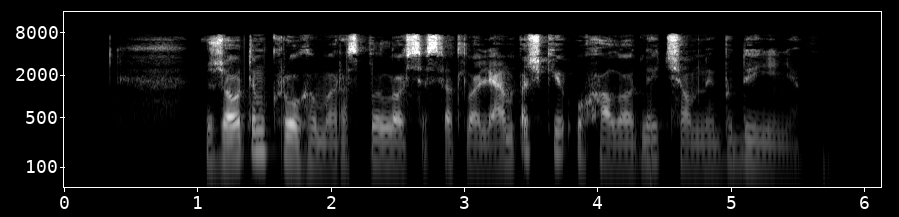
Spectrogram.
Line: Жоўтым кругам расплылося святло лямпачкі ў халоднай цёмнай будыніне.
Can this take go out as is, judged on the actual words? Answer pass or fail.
pass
